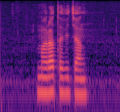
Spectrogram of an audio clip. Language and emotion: Russian, neutral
